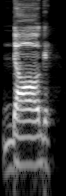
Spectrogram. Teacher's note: You can feel the vibration here, the shaking, the vibration in your throat for the D.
